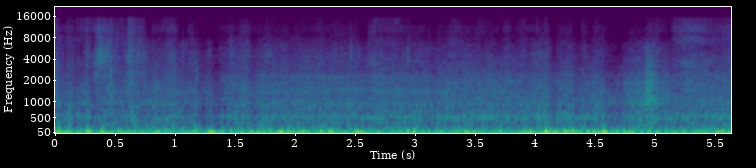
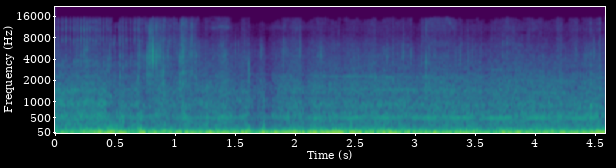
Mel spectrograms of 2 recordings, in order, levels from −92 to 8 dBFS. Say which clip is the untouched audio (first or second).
second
